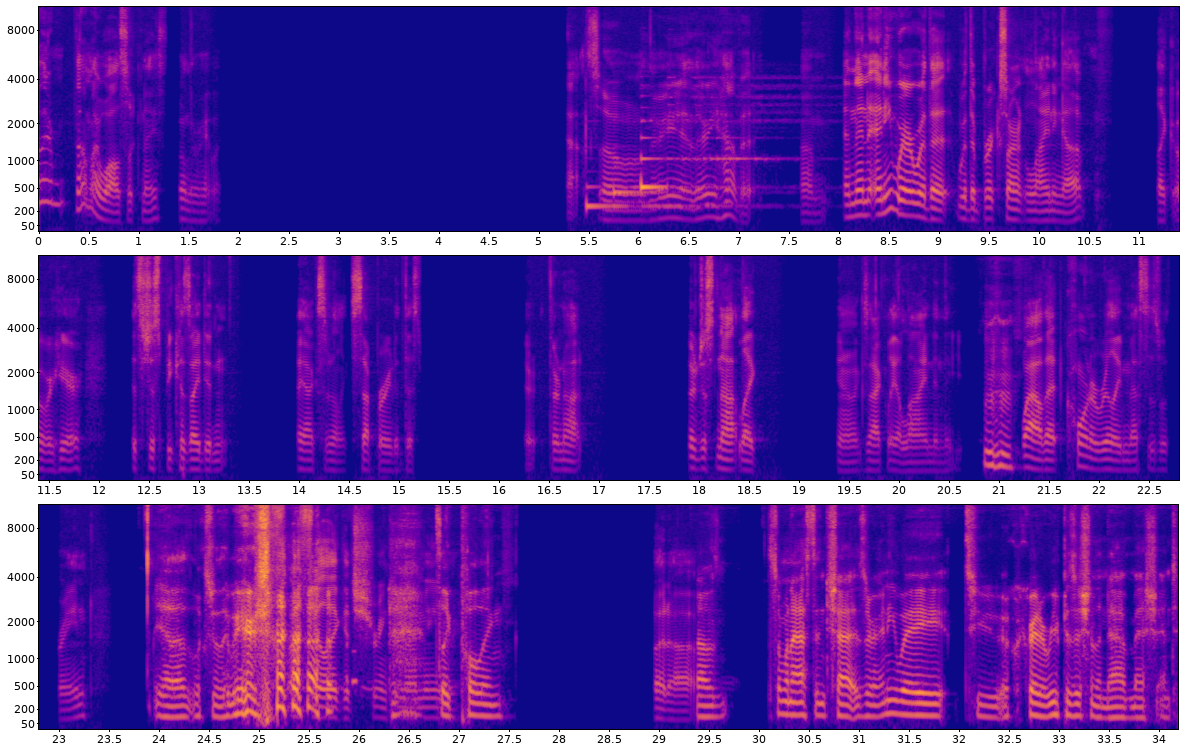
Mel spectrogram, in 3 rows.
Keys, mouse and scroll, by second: 1.8 click, 7.5 click, 11.1 w, 12.5 shift+click, 13.3 shift+s, 13.6 d, 20.9 middle click, 21.5 click, 22.3 shift+d, 22.5 shift+w, 23.4 click, 23.7 shift+w, 24.2 d, 27.5 s, 28.1 click, 31.4 shift+click.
